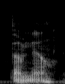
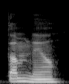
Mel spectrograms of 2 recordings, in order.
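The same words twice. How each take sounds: First: Very low, soft mumble; barely voiced, under the breath; speaking too low. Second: Said in the usual way. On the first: Real, not acted. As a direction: say it low, almost to yourself. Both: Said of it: "if I speak too low".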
